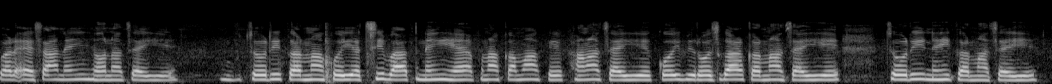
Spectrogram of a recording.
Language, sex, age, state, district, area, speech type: Urdu, female, 45-60, Bihar, Darbhanga, rural, spontaneous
